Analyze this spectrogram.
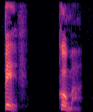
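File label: "pez", Spanish, female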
